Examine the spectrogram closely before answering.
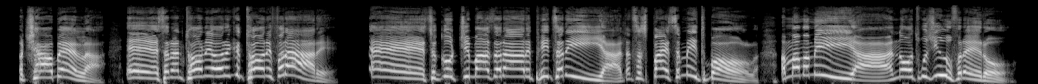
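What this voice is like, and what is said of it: Exaggerated mock Italian accent. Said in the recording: “I speak perfect Italian ... Fucking nailed it! Masterclass!”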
